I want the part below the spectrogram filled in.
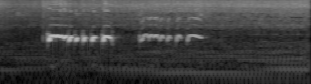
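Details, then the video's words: Zebra dove of local stock giving its kerot and bekur song as a lure for quiet doves. Two stuttering rolling coo phrases sound close together over a steady low background hum. "Pancingan perkutut lokal gacor cocok buat perkutut lokal susah bunyi"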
